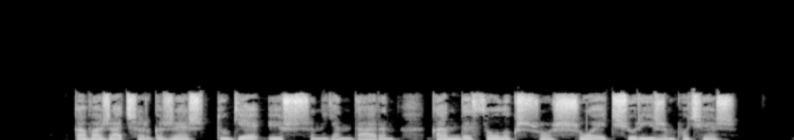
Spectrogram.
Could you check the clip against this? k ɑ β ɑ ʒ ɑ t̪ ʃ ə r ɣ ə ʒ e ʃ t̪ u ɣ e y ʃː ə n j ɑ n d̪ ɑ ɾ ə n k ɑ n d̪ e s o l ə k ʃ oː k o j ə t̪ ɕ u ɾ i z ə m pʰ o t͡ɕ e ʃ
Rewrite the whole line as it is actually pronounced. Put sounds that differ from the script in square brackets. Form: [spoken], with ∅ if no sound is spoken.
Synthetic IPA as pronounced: k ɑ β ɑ ʒ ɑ t̪ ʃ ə r ɣ ə ʒ e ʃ t̪ u ɣ e y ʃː ə n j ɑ n d̪ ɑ ɾ ə n k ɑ n d̪ e s o l ə k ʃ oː [∅] o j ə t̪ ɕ u ɾ i [ʒ] ə m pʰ o t͡ɕ e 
